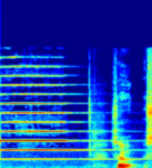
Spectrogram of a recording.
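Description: Bowed psaltery: a single string bowed, sounding one high sustained note that starts abruptly, is strongest for about a second, then fades and rings on faintly.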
